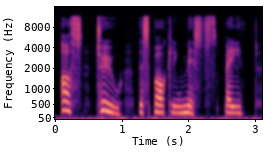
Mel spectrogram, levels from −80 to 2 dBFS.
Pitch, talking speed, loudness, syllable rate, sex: 230 Hz, 115 wpm, -19 LUFS, 3.6 syllables/s, female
